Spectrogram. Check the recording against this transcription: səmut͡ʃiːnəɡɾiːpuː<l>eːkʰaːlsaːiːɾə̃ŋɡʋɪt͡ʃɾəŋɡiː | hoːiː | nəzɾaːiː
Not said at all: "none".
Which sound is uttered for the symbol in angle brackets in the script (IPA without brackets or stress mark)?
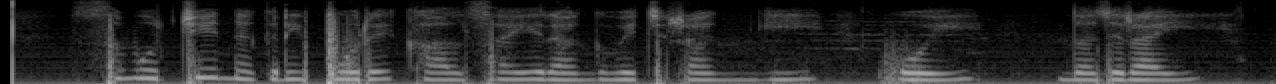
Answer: ɾ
